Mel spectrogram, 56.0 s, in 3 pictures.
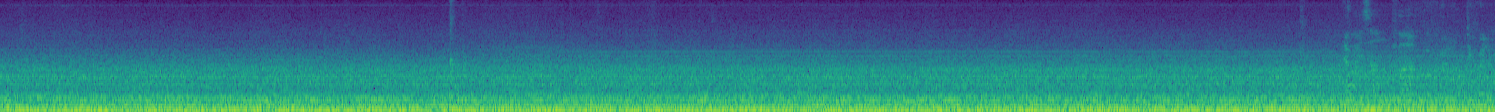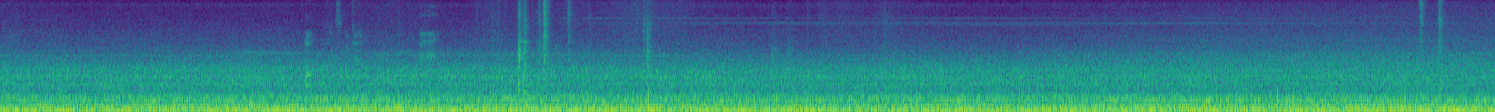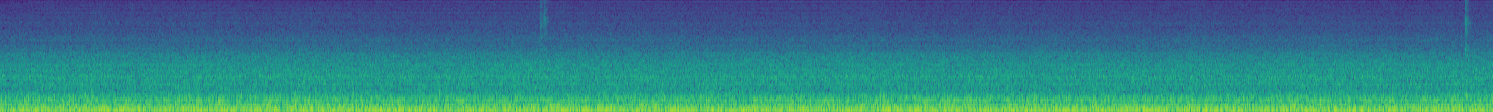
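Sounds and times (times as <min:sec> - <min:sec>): train rumbling in motion: 0:16.2 - 0:19.6, 0:21.3 - 0:30.2.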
